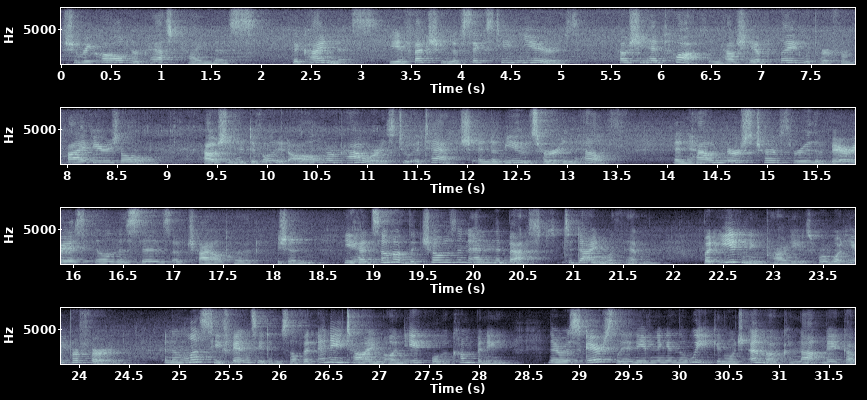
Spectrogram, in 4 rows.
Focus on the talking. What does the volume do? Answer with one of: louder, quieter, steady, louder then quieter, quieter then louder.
steady.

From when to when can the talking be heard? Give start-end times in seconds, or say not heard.
0.0-31.7.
